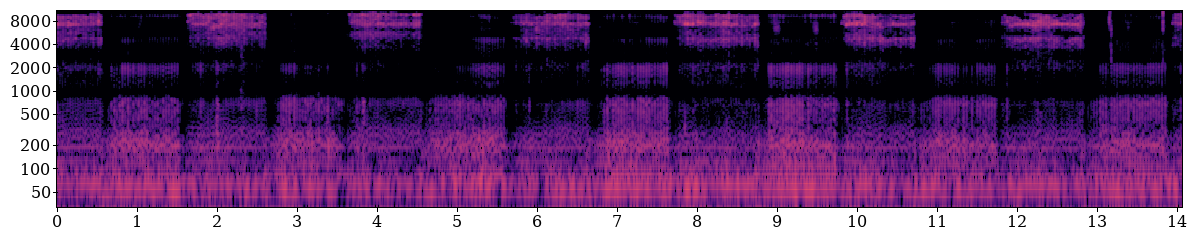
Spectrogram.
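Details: Indoor domestic cat snoring loudly, likened to a tractor; a continuous low rasping rumble rises and falls with each breath, roughly one cycle every two seconds, steady throughout with nothing else audible.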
